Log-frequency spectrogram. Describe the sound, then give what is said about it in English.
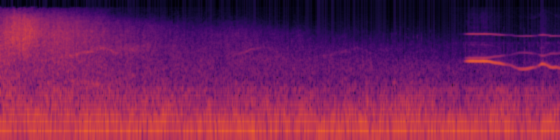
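An explosion blast as a place blows up during a spacecraft escape: a loud, sustained roaring rumble with a bright burst at the start, and thin whistling tones entering near the end. “That was a hell of a blast.”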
